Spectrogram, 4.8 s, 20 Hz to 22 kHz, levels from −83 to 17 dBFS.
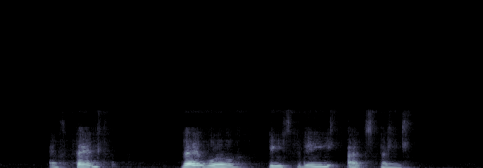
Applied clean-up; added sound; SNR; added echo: neural mask model DeepFilterNet 3.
